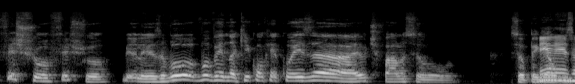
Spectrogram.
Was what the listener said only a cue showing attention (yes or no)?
no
